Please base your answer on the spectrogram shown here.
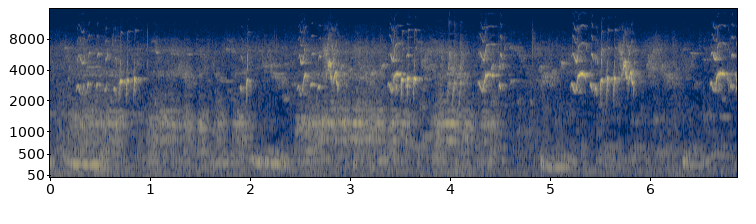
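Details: Male and female European greenfinch singing: bursts of bright chirping twitters, some with tight trills, come in clusters every second or two. Lower, short, mellow notes from another caller sound in between.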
